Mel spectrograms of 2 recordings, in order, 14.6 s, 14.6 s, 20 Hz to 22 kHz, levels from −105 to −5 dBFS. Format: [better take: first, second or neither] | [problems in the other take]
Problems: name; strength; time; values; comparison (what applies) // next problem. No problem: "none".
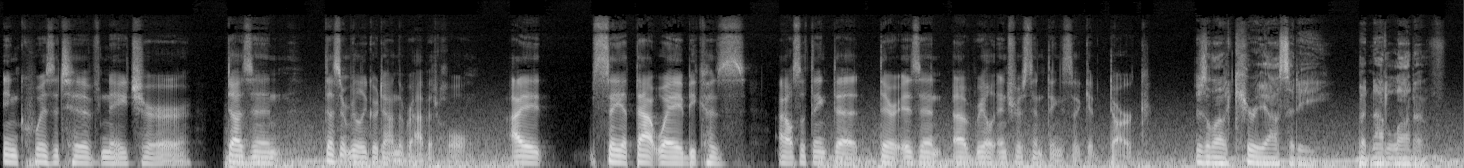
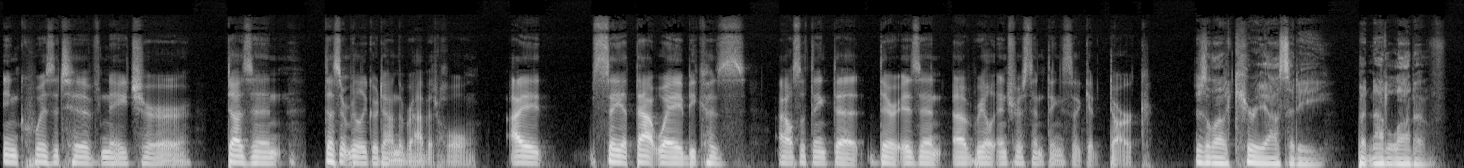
second | low rumble; noticeable; from 2.5 to 5 s and from 8 s on; 15 dB below the speech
